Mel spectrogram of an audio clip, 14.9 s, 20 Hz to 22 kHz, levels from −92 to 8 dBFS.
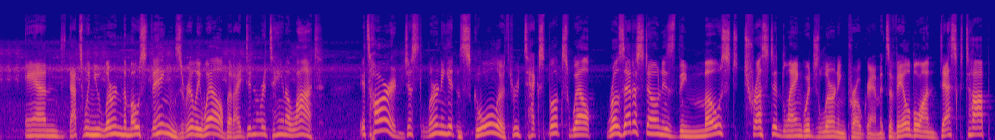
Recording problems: animal sounds; faint; throughout; 20 dB below the speech

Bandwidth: 14.5 kHz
